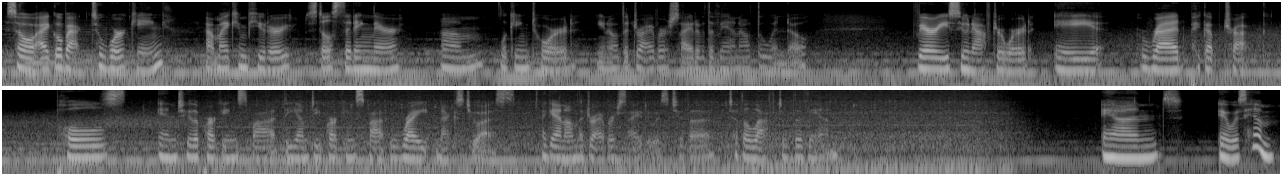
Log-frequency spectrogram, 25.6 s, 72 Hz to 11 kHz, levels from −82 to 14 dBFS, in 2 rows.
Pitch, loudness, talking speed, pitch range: 175 Hz, -27 LUFS, 150 wpm, 155-195 Hz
